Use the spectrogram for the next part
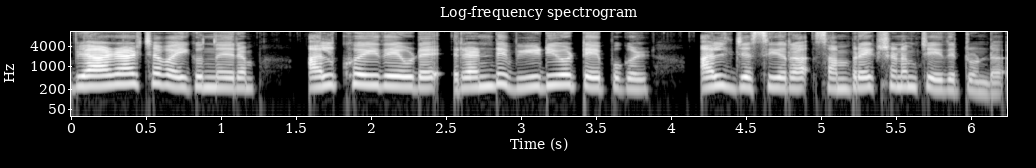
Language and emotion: Malayalam, neutral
